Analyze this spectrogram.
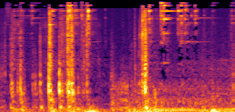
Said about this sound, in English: So we're going to start the car.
